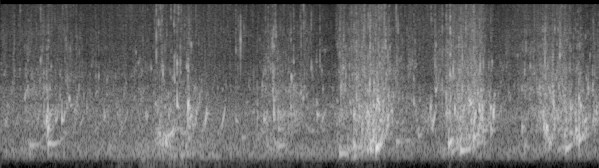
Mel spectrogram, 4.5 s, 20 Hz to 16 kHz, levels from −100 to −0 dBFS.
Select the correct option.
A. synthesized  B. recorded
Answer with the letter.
A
